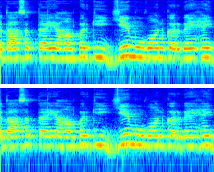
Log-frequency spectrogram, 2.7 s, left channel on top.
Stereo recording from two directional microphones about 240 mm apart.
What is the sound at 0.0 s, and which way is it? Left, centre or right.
A woman's voice, left.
